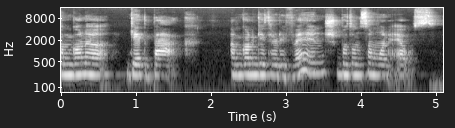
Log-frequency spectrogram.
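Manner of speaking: ordinary talk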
